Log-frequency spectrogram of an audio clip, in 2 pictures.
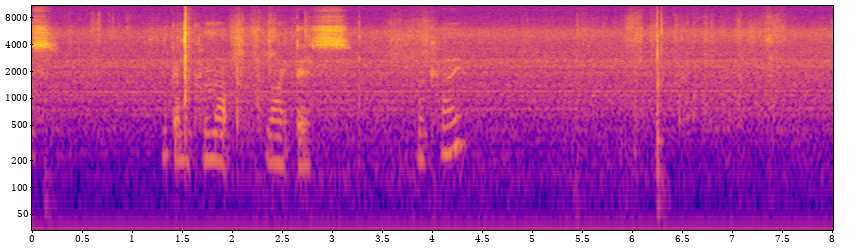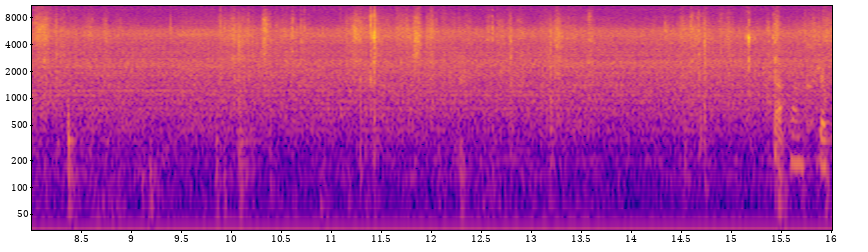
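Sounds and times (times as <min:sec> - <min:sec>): steady low hiss: 0:00.0 - 0:16.0
card rustling and crinkling: 0:00.6 - 0:02.5, 0:05.4 - 0:16.0.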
